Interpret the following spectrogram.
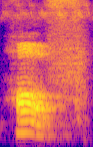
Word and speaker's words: half: HALF, इस word को हम पढ़ते हैं हॉफ, यहाँ पर भी एल साइलेंट है, ठीक है।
